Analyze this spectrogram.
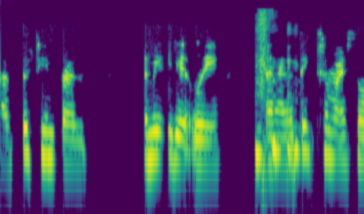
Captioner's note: chuckles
